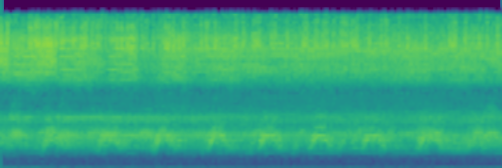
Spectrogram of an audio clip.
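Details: Piercing, sustained cicada buzz with soft regular pulses close to two per second, a rhythmic shimmer over a constant high drone.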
